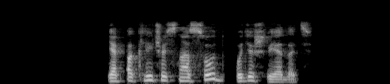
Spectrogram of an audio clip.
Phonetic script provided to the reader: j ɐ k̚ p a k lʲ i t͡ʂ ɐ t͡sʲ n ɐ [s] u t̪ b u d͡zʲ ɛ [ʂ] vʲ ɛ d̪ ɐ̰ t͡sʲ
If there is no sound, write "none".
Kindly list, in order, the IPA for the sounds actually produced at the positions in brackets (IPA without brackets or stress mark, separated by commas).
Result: s, ʂ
